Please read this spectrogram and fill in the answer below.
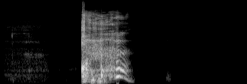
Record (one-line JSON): {"cough_length": "2.5 s", "cough_amplitude": 32768, "cough_signal_mean_std_ratio": 0.31, "survey_phase": "beta (2021-08-13 to 2022-03-07)", "age": "45-64", "gender": "Female", "wearing_mask": "No", "symptom_none": true, "smoker_status": "Current smoker (1 to 10 cigarettes per day)", "respiratory_condition_asthma": false, "respiratory_condition_other": false, "recruitment_source": "REACT", "submission_delay": "2 days", "covid_test_result": "Negative", "covid_test_method": "RT-qPCR", "influenza_a_test_result": "Negative", "influenza_b_test_result": "Negative"}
